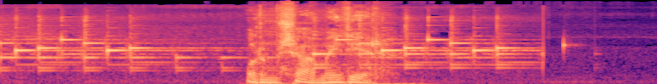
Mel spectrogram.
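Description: A phone ringtone plays a bright repeating electronic melody for an incoming call, briefly interrupted by someone speaking over it before the ringing resumes and cuts off.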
